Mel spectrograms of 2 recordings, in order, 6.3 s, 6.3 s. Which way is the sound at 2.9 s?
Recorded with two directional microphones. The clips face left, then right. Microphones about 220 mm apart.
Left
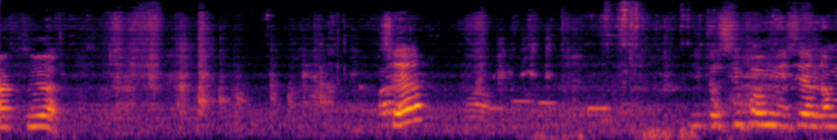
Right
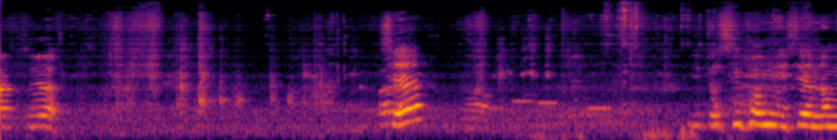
10° right (ahead or behind).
